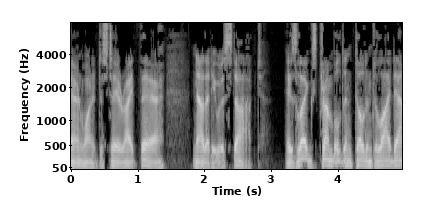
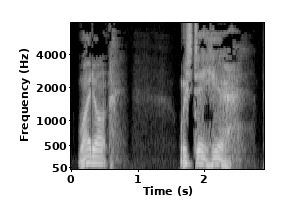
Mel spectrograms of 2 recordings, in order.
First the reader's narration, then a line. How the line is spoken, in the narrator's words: Perrin panted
